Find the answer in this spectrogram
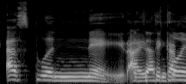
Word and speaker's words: Esplanade: And it's Esplanade. I think I Esplanade.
